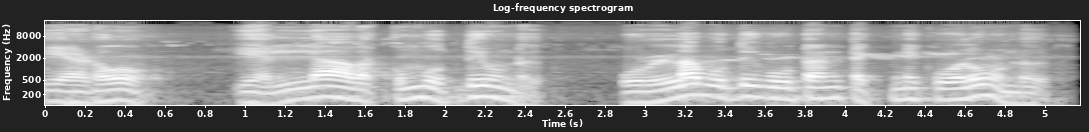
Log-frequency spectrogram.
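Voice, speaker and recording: A man's voice: fairly high pitch, measured pace, slight background noise, close to an everyday voice. A man voicing a clever male cartoon animal trickster who talks in an instructive, self-assured manner. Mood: knowing, instructive. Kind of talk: cartoon voice acting.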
